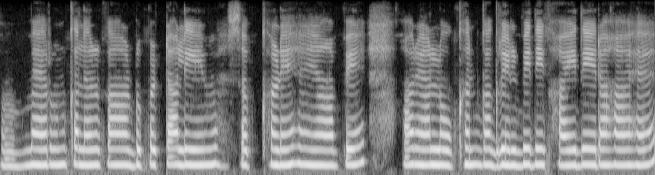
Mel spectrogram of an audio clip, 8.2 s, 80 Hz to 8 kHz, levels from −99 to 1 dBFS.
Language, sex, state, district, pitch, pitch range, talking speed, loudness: Hindi, female, Uttar Pradesh, Etah, 260 Hz, 255-260 Hz, 160 wpm, -13 LUFS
